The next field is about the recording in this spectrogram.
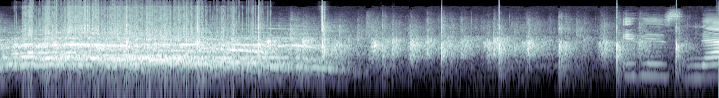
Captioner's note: applause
